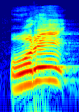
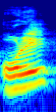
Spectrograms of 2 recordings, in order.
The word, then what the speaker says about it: Jorge: रहे हैं, इसको टीम ओरे, शायद इसे प्रोनाउंस किया जाता है JORGE, I think in the dialect there it's called ओरे।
